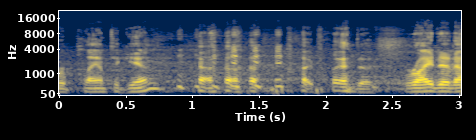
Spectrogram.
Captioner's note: both laughing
